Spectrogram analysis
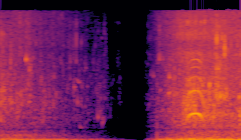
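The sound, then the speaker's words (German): Water laps and sloshes against a small rocking boat in two stretches split by a short silence; the second swell is louder, with a brief high creak riding over it. “Und ich bin so glücklich, dir so gut tun zu dürfen auf unserem kleinen schaukelnden Boot.”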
